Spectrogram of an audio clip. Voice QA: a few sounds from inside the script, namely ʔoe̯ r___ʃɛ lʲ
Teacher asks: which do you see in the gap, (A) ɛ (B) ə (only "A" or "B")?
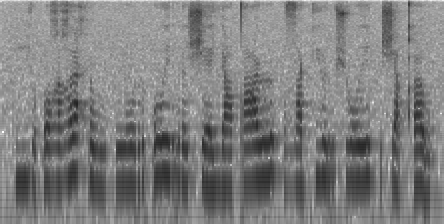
B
